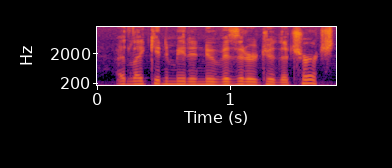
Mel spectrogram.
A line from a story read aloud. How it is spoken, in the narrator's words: Tammy said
